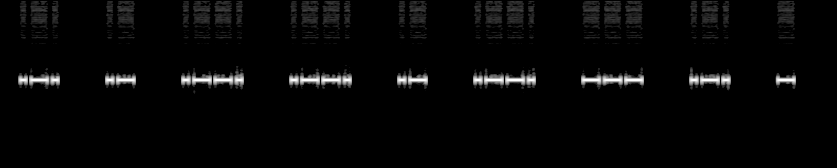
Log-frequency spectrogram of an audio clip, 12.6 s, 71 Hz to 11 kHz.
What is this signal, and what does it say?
Morse code, heard as a keyed tone, about 15 wpm, spaced as for 8 wpm, 1000 Hz. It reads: RAPPAPORT
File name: qotdfiles / 8wpm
